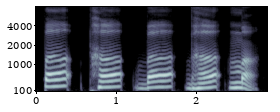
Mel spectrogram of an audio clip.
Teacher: इन्हें बोलने के लिए दोनों होठों का मिलना जरूरी है, इसलिए ये ओष्ठ हैं।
